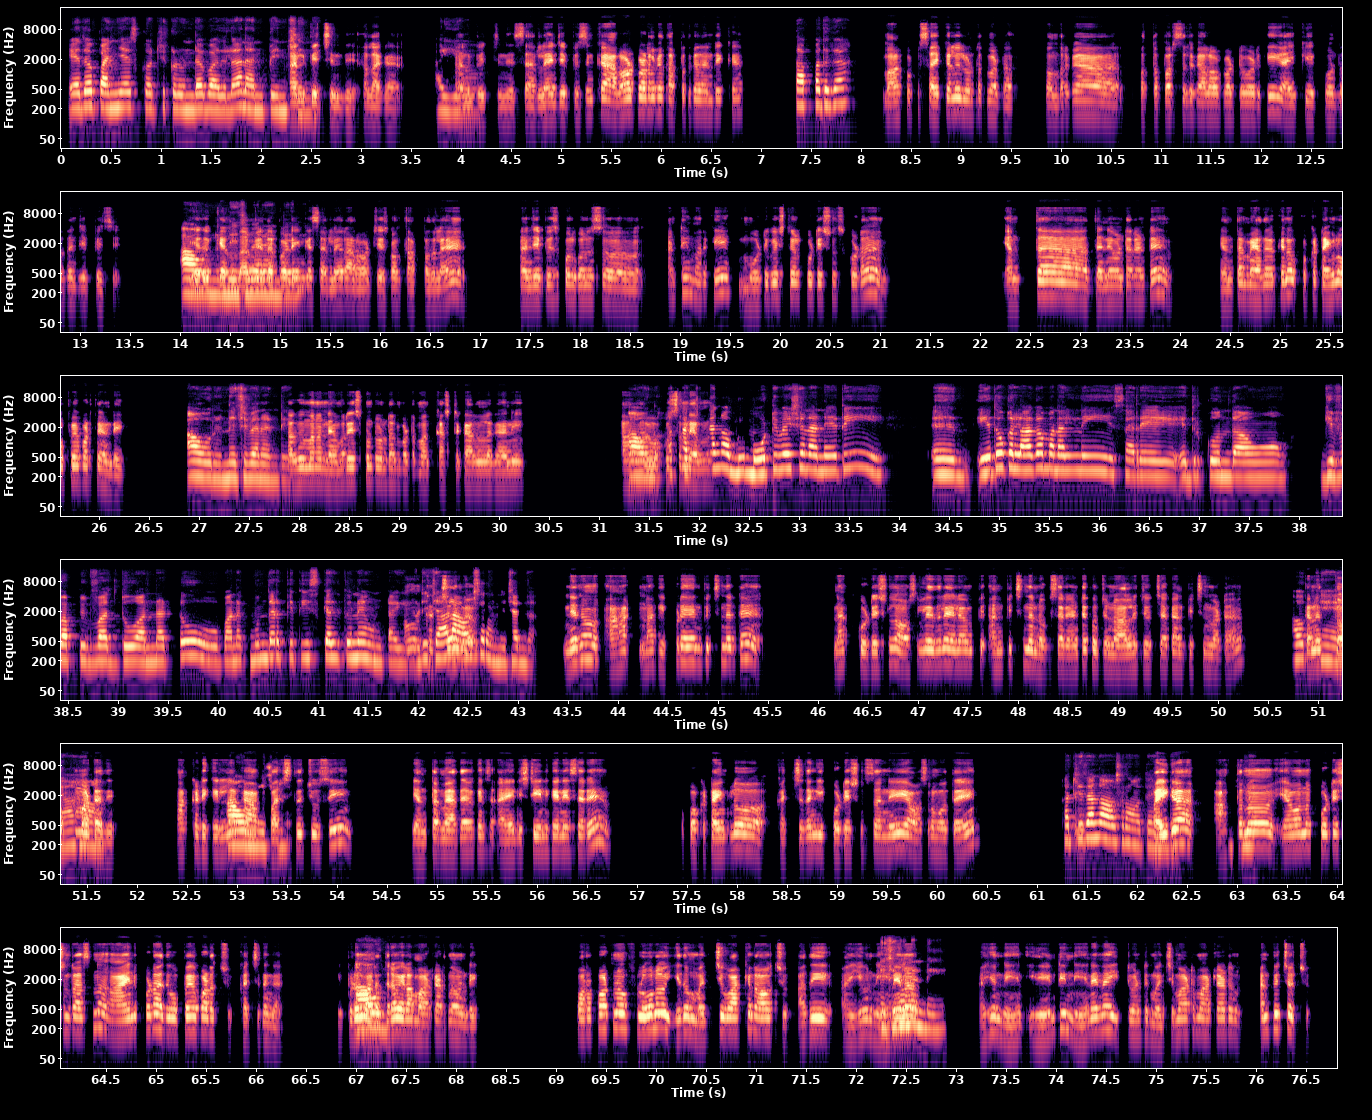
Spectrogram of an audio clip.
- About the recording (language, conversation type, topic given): Telugu, podcast, మీ మొట్టమొదటి పెద్ద ప్రయాణం మీ జీవితాన్ని ఎలా మార్చింది?
- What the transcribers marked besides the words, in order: in English: "సైకులర్"; in English: "ఐక్యూ"; in English: "మోటివేషనల్ కోటేషన్స్"; in English: "మోటివేషన్"; in English: "గివ్ అప్"; in English: "నాలెడ్జ్"; in English: "కొటేషన్స్"; in English: "కొటేషన్"; in English: "ఫ్లోలో"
